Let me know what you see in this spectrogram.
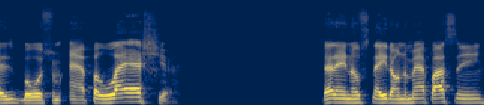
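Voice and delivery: ordinary talk, nothing marked

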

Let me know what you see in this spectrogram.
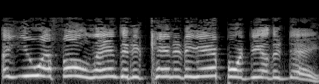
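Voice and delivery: very high, way-up ventriloquist dummy voice. Doing a ventriloquism bit, answering as the dummy: Billy ventriloquist dummy voice. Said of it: "I have a vape dummy here".

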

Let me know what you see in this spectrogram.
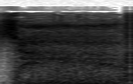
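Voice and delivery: loud stage whisper. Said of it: "I'm gonna whisper this one".

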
